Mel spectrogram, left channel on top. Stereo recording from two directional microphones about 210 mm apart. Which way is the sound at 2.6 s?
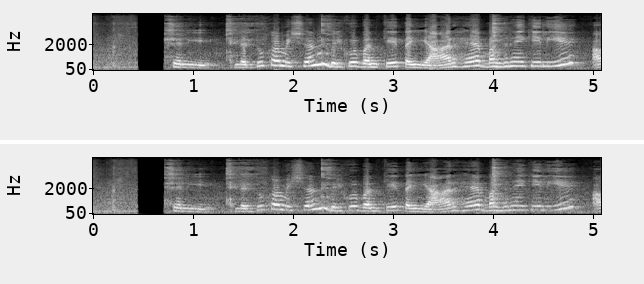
45° left (ahead or behind).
